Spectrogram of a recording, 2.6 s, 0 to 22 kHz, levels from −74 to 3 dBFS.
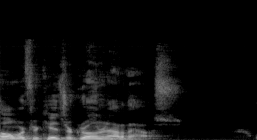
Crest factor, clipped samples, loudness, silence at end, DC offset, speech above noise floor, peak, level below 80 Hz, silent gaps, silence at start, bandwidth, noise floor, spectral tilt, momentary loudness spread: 18 dB; under 0.1%; -25 LUFS; 0.8 s; under 0.1%; 42 dB; -8 dBFS; -66 dBFS; none; 0 s; 16.5 kHz; -66 dBFS; -6 dB/octave; 15 LU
